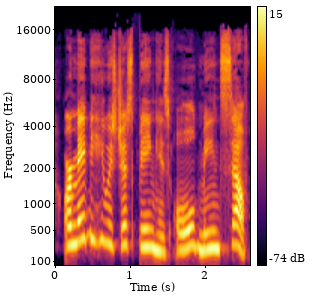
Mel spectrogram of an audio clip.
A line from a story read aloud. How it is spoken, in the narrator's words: Maria said loudly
